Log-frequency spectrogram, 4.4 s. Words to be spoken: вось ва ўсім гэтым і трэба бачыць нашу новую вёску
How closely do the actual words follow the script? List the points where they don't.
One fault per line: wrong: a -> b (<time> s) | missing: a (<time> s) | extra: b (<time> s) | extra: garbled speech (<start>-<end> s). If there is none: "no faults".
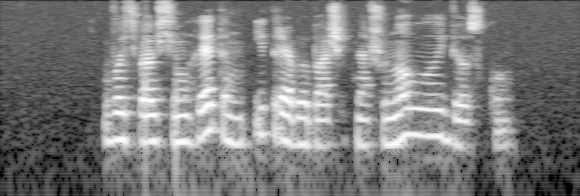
no faults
